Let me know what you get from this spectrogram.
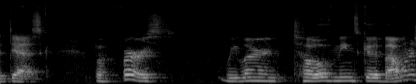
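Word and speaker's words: טוב: This word is pronounced tov. Tov. It's kind of like a T-O-V noise.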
